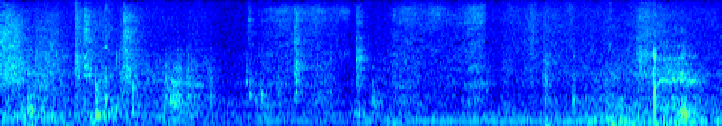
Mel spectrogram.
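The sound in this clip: Faint scratchy pen strokes as a diagram is drawn on a board, coming in irregular short bursts over a steady low hum.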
